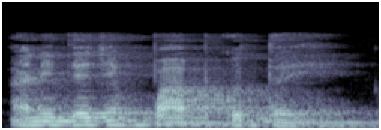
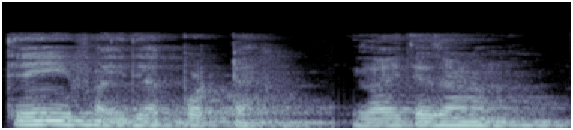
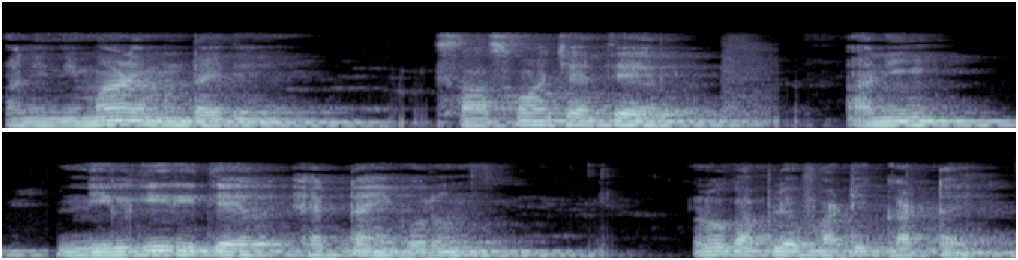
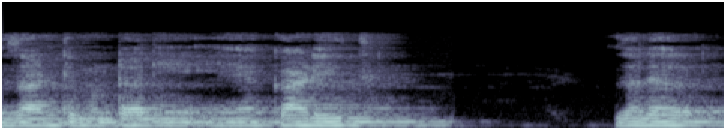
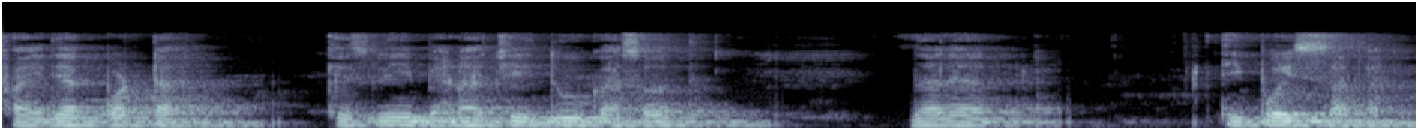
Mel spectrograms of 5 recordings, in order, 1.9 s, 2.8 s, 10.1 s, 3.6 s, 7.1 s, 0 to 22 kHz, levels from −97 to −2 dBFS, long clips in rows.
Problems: none marked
